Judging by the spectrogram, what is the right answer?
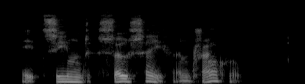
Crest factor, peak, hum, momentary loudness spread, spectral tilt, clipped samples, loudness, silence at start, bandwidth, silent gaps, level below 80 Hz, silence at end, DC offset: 18 dB; -20 dBFS; none; 11 LU; -4 dB/octave; under 0.1%; -37 LUFS; 0.2 s; 13.5 kHz; none; -74 dBFS; 0.65 s; under 0.1%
